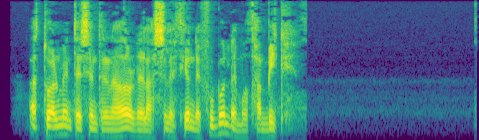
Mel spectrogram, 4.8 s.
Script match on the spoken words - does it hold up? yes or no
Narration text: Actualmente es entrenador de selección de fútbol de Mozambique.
no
